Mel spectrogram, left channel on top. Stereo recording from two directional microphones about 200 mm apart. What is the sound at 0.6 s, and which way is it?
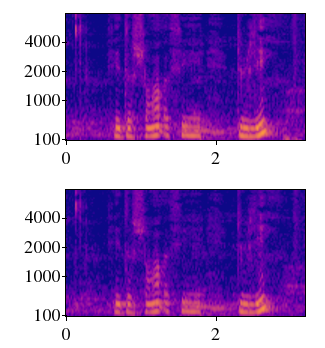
Speech, 10° left (ahead or behind).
